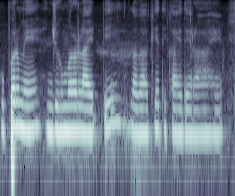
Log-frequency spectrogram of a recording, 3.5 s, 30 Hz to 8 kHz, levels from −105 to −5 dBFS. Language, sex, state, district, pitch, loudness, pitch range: Hindi, female, Arunachal Pradesh, Papum Pare, 195 Hz, -24 LUFS, 180-205 Hz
